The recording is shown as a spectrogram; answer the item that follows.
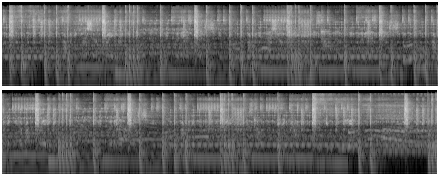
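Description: Hip hop music with turntable scratching over a steady drum beat and bass line.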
